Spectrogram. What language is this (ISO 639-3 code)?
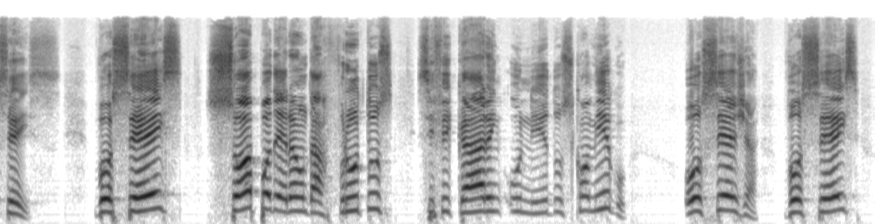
por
